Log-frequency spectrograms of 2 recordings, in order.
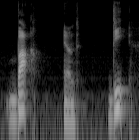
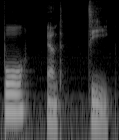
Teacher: these are voiced and then they became voiceless in malecu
